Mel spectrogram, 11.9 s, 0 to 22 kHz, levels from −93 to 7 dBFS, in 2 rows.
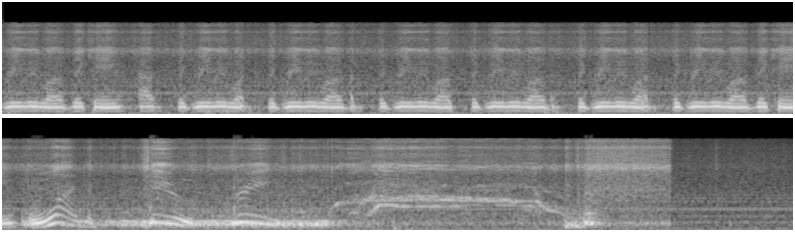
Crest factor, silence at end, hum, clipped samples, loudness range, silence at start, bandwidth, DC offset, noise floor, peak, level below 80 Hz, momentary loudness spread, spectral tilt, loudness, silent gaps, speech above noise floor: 12 dB; 0 s; none; 0.2%; 4 LU; 0 s; 10.5 kHz; 0.6%; -34 dBFS; 0 dBFS; -42 dBFS; 9 LU; -4.5 dB/octave; -13 LUFS; none; 22 dB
